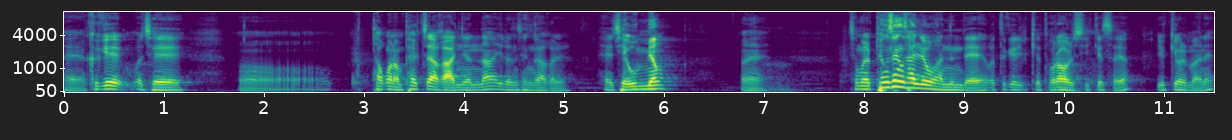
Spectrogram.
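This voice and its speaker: In an animated tone, a man with a fairly low pitch speaks at a moderate pace with ordinary pitch variation, big swings in loudness and long, frequent pauses. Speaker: company CEO. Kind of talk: talk show interview before live audience.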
